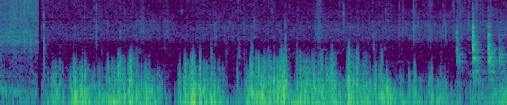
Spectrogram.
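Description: Chicken hearts and gizzards frying in a pan for a Filipino bopis-style dish give a soft, steady crackle with scattered pops and a low rumble underneath.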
